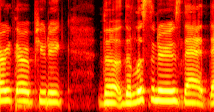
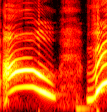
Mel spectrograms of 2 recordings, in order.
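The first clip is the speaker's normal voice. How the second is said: much higher, bright oh really; delighted surprise; 7 dB louder, slower than usual. Retold or imitated. Answering a fan who loves the podcast, delighted and much higher. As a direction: squeal it out, touched.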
